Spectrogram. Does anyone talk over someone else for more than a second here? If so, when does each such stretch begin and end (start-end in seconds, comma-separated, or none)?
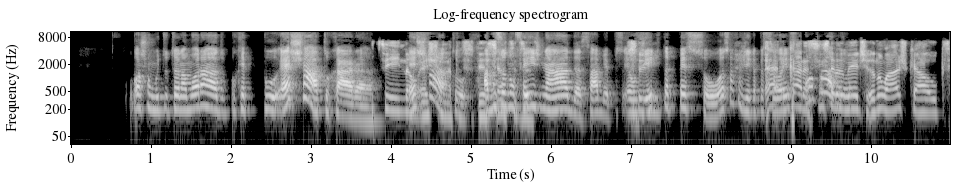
3.8-5.8, 8.7-9.9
